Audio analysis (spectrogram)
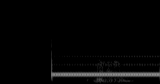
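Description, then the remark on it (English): After a moment of silence, a telephone dial tone switches on abruptly and holds as one steady, unbroken hum, loud, with no voices. “Oh, boy, do I have a phone call ready.”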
